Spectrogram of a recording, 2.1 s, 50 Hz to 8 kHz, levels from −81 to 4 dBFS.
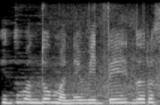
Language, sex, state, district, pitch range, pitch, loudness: Kannada, female, Karnataka, Bidar, 230-265 Hz, 255 Hz, -13 LUFS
